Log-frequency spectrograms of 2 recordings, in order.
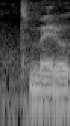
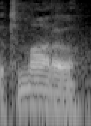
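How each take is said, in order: First: "tomato" said to-MAY-to, long AY vowel; tomayto. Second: "tomato" said to-MAH-to, open AH vowel; tomahto. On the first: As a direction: say "tomato" with a long AY sound in the middle. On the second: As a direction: say "tomato" with a broad AH in the middle. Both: Shown as a demonstration. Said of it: "But hey, man, tomato".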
